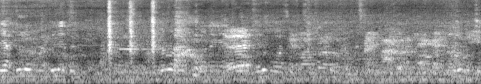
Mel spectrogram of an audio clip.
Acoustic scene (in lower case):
restaurant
